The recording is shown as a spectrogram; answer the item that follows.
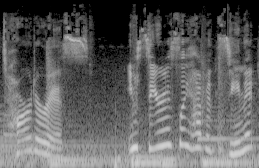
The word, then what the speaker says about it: Tartarus: start checking out that Tower Oh you mean Tartarus tartar sauce what not that hard to pronounce tardus it's a place that holds the key to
